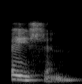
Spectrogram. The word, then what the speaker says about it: patient: Patient.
